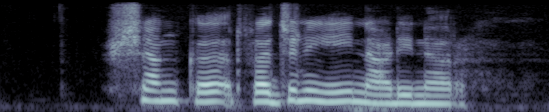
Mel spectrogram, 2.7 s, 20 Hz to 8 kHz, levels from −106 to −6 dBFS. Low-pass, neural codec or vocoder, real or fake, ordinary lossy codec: 7.2 kHz; none; real; none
